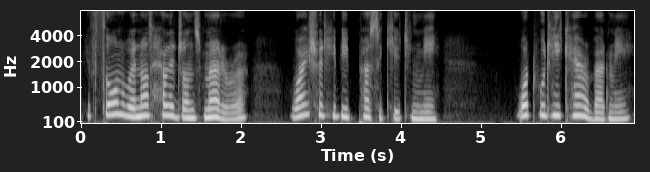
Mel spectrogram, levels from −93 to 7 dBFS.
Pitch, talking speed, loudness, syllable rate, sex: 225 Hz, 145 wpm, -17 LUFS, 5.1 syllables/s, female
